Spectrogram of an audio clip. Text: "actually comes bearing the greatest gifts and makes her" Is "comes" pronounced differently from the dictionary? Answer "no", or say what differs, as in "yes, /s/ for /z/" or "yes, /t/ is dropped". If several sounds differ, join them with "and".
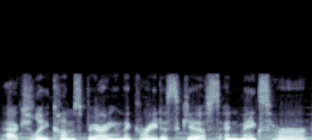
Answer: no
